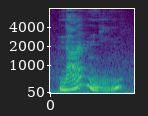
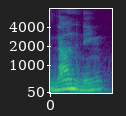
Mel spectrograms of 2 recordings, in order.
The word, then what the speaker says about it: 何人: いくつ When you're asking つ If you want to ask how many people, 何人 You're gonna pronounce like 何人何人 If you really wanna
